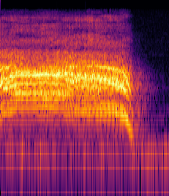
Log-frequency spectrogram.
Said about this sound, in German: Der grässliche Schrei des alten Mannes kam so plötzlich und war so unmenschlich, dass ich fast die Besinnung verlor.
